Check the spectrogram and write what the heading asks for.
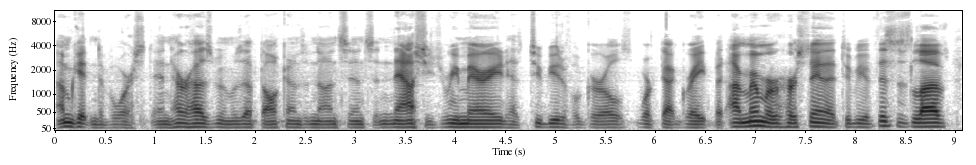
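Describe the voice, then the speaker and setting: A man's voice: sits low, steady tone, fairly quick, few pauses, a bit bright, no echo. A man hosting an interview on faith, talking earnestly and rambling with many fillers. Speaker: interview host.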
